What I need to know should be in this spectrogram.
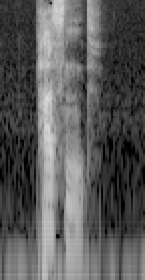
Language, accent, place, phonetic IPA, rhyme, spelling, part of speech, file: German, Germany, Berlin, [ˈpasn̩t], -asn̩t, passend, adjective / verb, De-passend.ogg
- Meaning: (verb) present participle of passen; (adjective) suitable, fitting, matching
